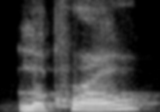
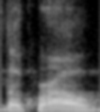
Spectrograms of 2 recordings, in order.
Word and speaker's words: LaCroix: LaCroix. I think it's LaCroix. CROIX. I think that's how you say it.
